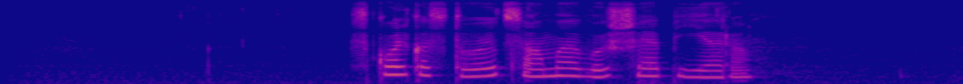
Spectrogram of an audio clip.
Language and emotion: Russian, neutral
